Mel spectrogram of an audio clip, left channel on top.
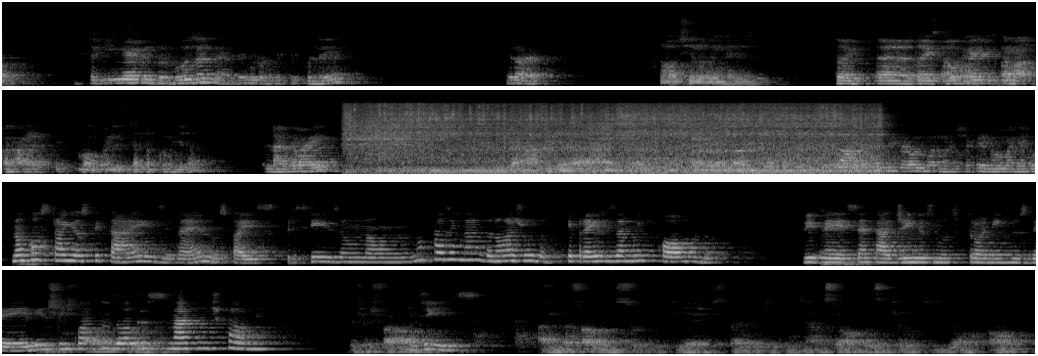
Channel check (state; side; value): different; both; correlation 0.00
